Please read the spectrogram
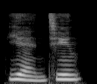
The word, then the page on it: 眼睛: yǎn jing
